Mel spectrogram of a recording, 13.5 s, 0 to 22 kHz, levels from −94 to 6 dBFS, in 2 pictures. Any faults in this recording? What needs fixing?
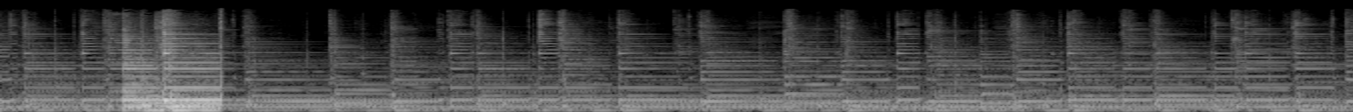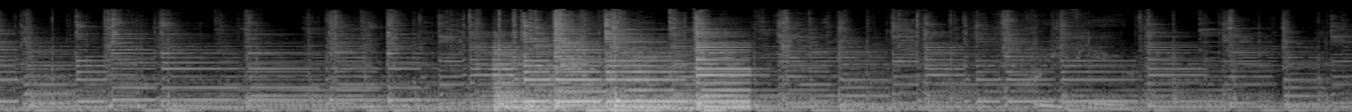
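Sudden gain jumps occur twice: the level steps up by about 16 dB from 0.61 to 1.10 s, and by about 12 dB from 9.22 to 10.51 s, with the background noise rising along with the sound. The likely cause is a digital gain change applied between adjacent samples without a ramp. Apply gain changes through a short ramp or smoothed gain stage instead of an instantaneous step.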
